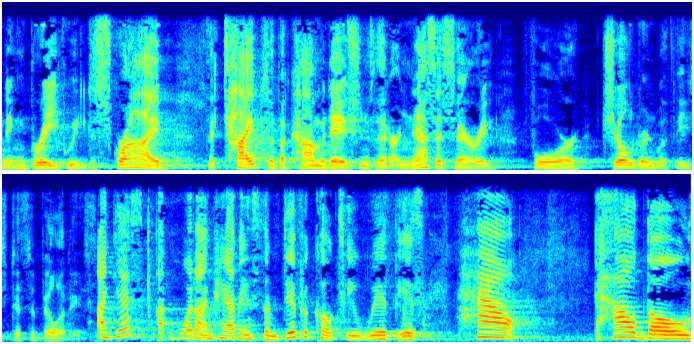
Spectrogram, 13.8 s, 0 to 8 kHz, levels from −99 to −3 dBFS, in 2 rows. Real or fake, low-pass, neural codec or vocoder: real; 7.2 kHz; none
